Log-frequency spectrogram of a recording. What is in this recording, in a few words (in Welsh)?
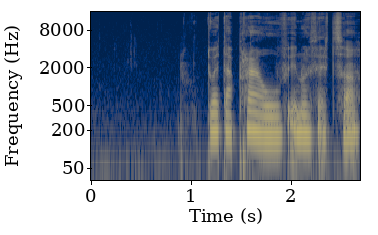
"prawf" Welsh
